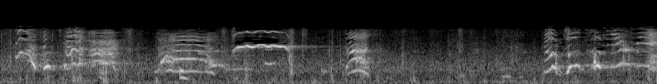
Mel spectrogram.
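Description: Children's high-pitched shouts and squeals as they run. There are several short calls in the first three seconds, one of them a held high note, and more start again near the end.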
